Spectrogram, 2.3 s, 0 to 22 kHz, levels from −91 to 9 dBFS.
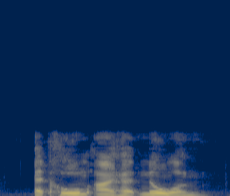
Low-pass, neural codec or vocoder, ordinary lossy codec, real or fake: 7.2 kHz; codec, 44.1 kHz, 3.4 kbps, Pupu-Codec; Opus, 64 kbps; fake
